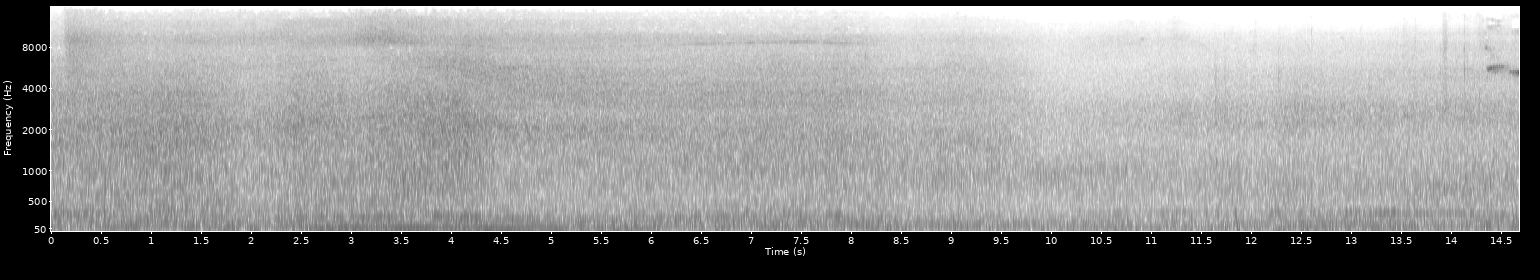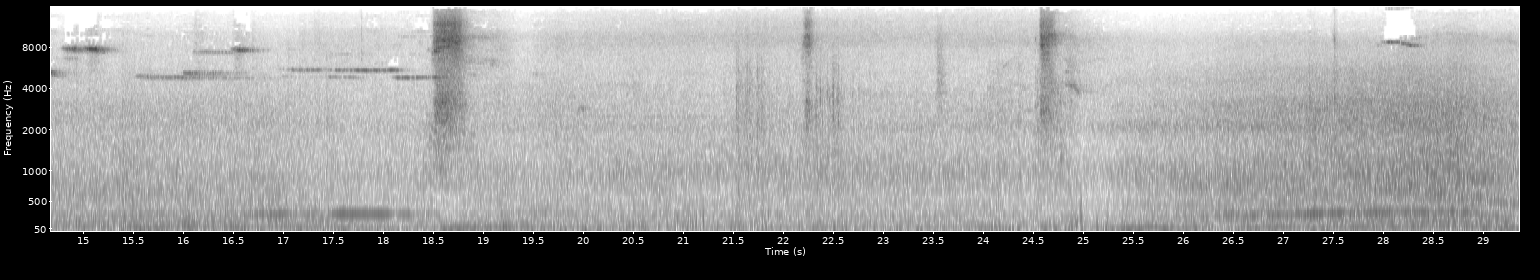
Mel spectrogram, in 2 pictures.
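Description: City buses' engines running as buses pull away from and draw up to a stop, the engine note climbing near the start and again near the end, with a quieter spell between. Two brief sharp hisses come about two-thirds of the way through.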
